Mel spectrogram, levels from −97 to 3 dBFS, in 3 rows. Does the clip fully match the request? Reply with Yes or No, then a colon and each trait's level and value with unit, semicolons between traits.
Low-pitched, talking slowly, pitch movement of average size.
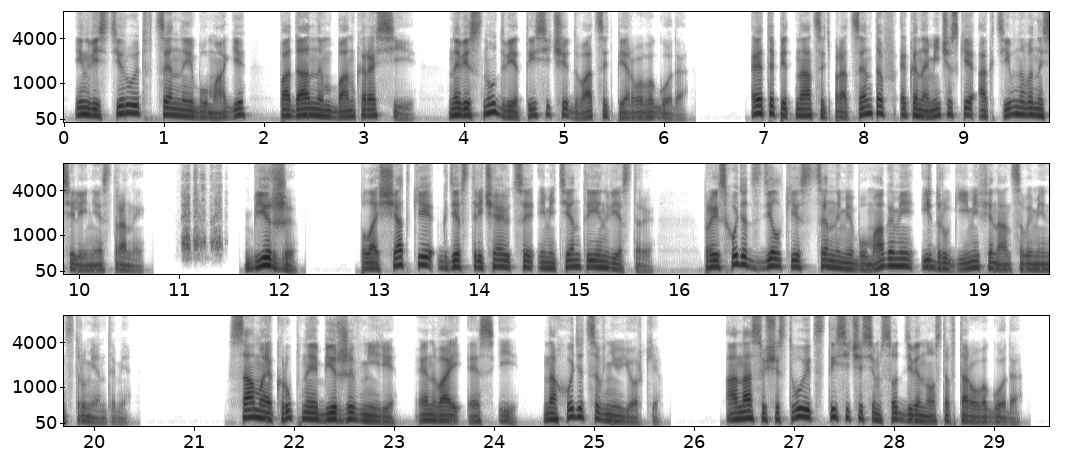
No: low, 110 Hz; slow, 95 wpm; wide, 7.4 semitones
